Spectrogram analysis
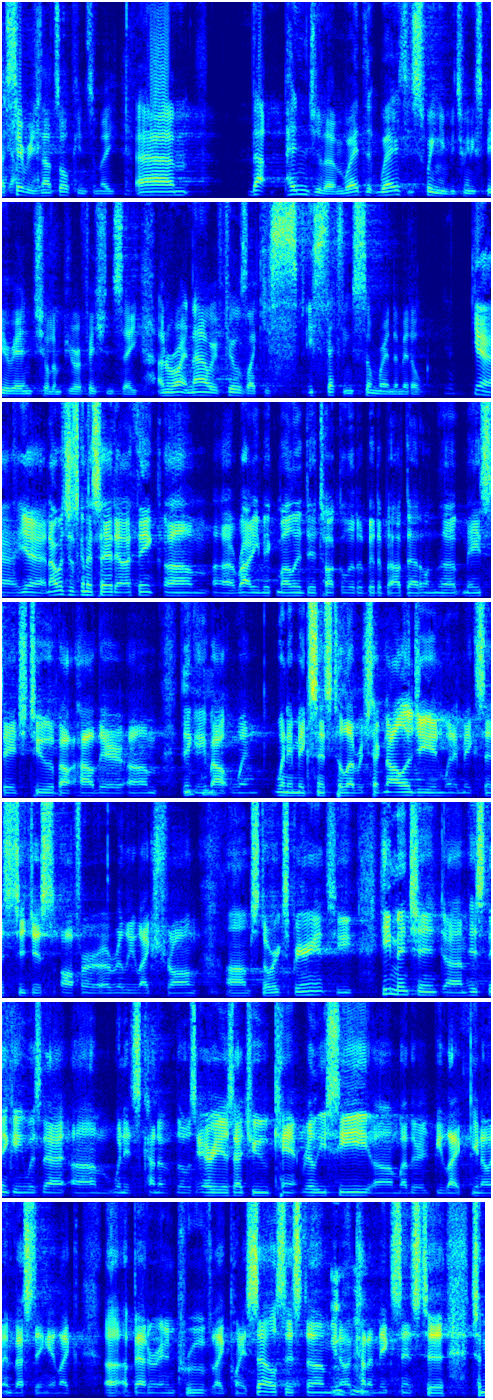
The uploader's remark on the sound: Groceryshop 2023 Recap Live From Las Vegas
